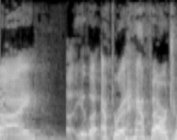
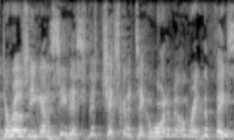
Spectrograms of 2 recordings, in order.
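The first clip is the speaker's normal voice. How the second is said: excited friend; 9 semitones higher, 3 dB quieter, faster than usual. Retold or imitated. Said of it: "Burr's like".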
